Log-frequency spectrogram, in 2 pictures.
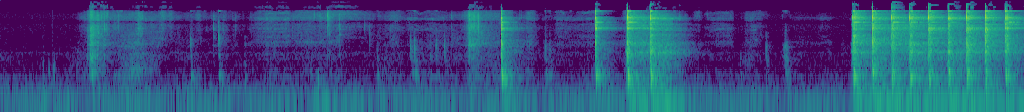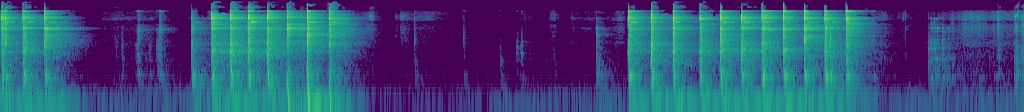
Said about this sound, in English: Just beat on a little bit with a hammer to try to push the axle out.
